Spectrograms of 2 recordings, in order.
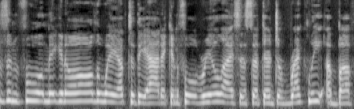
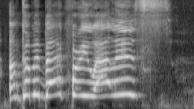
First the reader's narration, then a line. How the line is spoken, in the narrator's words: Fool we hear him yell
